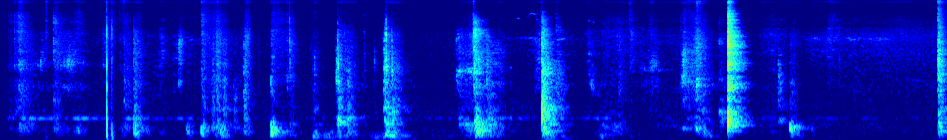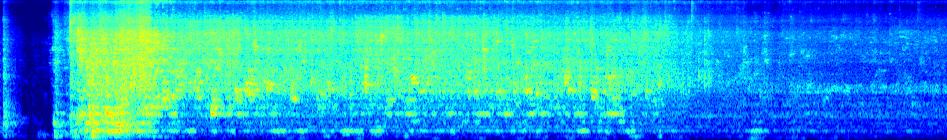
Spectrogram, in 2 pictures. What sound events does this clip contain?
door, light switch, toilet flushing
